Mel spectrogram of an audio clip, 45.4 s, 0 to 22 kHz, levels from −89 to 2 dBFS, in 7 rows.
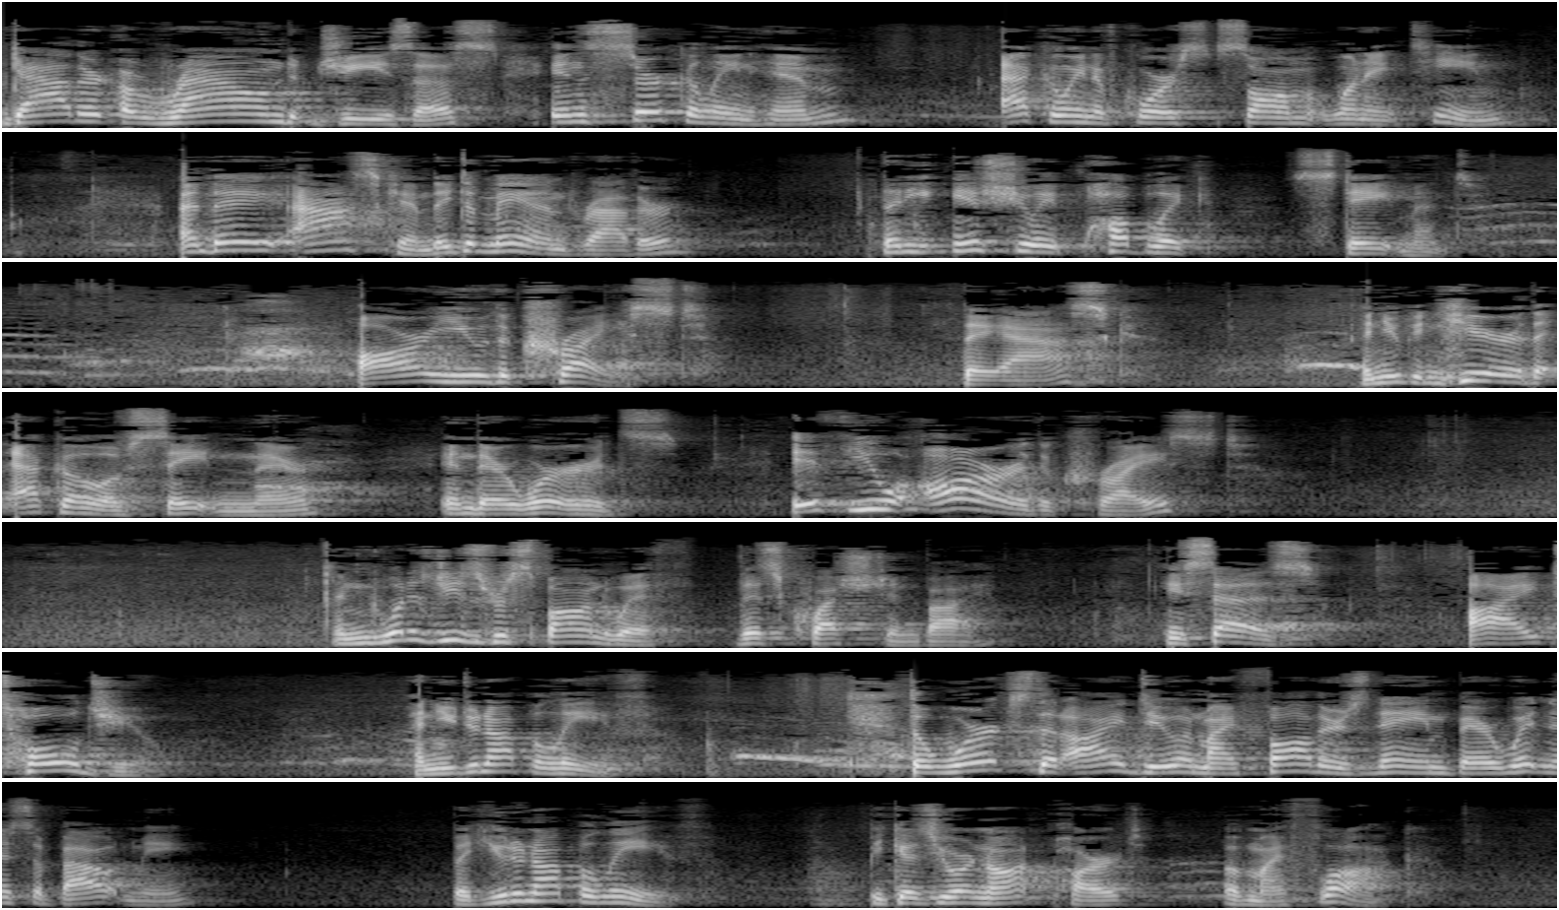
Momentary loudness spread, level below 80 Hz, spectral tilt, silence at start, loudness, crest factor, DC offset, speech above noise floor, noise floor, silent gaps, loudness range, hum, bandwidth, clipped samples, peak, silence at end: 16 LU; -66 dBFS; -3.5 dB/octave; 0 s; -20 LUFS; 22 dB; under 0.1%; 44 dB; -63 dBFS; none; 4 LU; none; 13 kHz; under 0.1%; 0 dBFS; 0.6 s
